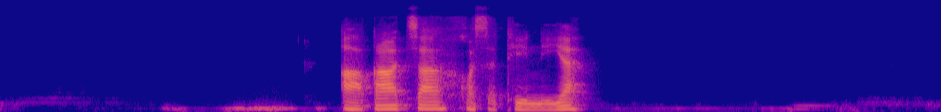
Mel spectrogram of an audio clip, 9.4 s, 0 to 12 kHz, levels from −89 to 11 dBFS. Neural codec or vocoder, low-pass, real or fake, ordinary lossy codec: codec, 16 kHz, 1 kbps, X-Codec, WavLM features, trained on Multilingual LibriSpeech; 7.2 kHz; fake; Opus, 24 kbps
